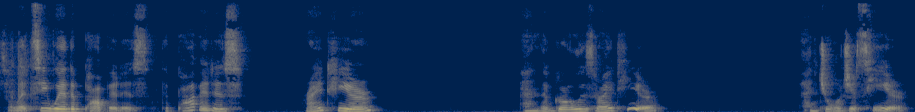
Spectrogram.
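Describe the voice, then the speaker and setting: A woman reads to young children as a teacher would, at a very unhurried pace. Her voice sits a little high. She phrases things simply and pauses the story to explain it. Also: gravelly, dark tone. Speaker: teacher reading aloud. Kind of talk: children's picture-book read-aloud with explanatory asides.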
